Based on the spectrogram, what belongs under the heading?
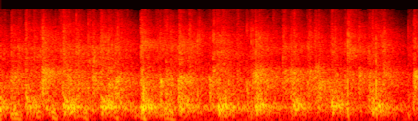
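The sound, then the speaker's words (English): A burst of applause from a small group for a quiz contestant who passed, dense overlapping hand claps filling the space evenly at a steady moderate loudness, with no voices heard. “So a big round of applause.”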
